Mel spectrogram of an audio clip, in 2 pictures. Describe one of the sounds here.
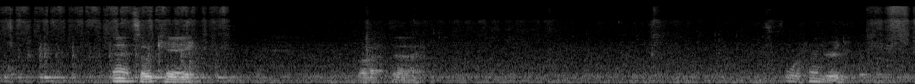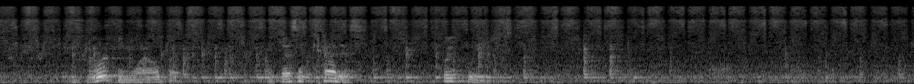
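A sanding pad scrubs back and forth over a metal surface.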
